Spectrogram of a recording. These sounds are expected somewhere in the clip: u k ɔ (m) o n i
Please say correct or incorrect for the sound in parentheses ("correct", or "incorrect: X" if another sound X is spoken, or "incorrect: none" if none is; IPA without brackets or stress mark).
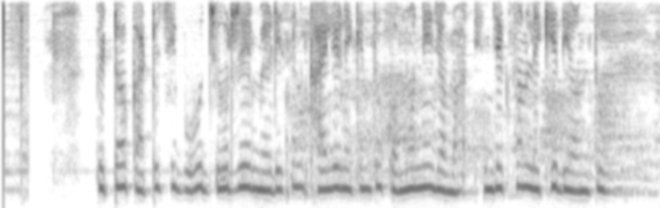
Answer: correct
